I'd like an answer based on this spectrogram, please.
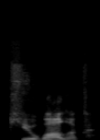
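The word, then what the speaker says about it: Puyallup: So if you see that uh that name come up on the map, it's pronounced Puallup.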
